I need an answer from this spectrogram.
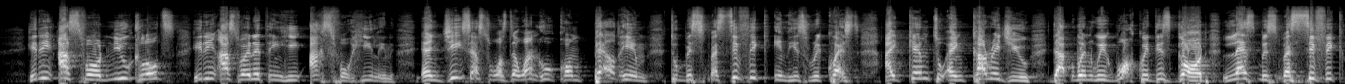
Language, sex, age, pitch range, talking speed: English, male, 40-59, 155-235 Hz, 195 wpm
